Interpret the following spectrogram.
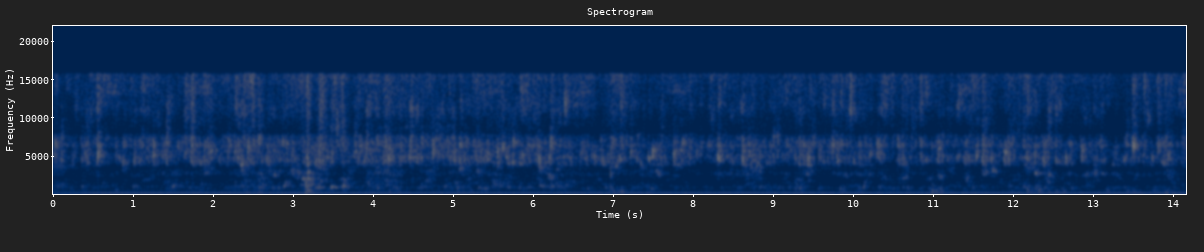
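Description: Rubber letter stamps being pressed onto paper and handled on a tabletop: a few faint, scattered taps, the clearest about three seconds in, over a steady low hum.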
